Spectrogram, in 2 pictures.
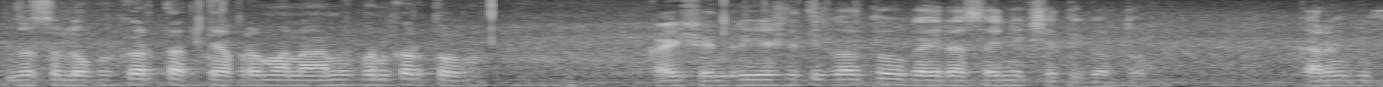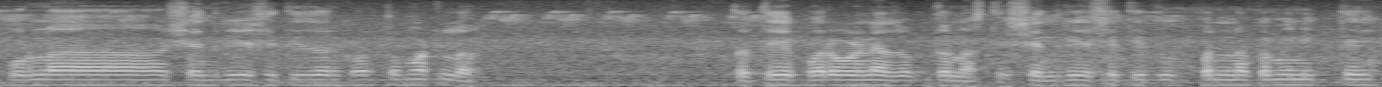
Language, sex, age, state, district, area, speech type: Marathi, male, 30-45, Maharashtra, Washim, rural, spontaneous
